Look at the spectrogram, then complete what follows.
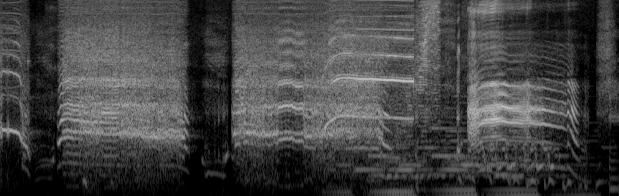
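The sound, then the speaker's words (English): Several people scream loudly in sustained, overlapping bursts with short gaps, joined later by low rumbling tones underneath, the shrieks wavering and rising in pitch. “Will probably be screaming too. And remember this, a scream at the right time may save your life.”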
